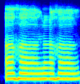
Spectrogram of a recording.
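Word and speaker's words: आहारः: So here you did take cognizance of the fact that there's a H in the end and there's a H in the end with a dot. And that's why you said aharaha, and then you said priyaha, right?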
